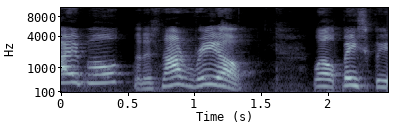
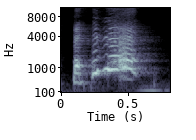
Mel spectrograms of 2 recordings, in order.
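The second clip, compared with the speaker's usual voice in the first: very high, loud mock clucking; chicken squawk; 9 dB louder than usual. Narrator voicing the chickens aboard, loud squawk.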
